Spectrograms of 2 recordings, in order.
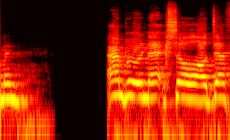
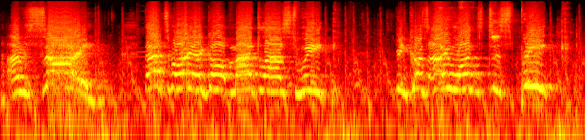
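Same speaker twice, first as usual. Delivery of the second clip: angry rant; 7 semitones higher than usual. Real, not acted. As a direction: blow up at friends who keep talking over you. Real rant about being talked over.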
